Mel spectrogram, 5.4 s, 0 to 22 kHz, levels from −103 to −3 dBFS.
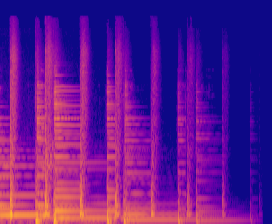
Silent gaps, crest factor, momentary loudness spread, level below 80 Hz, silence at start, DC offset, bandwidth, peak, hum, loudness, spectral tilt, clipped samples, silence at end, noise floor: none; 22 dB; 18 LU; -40 dBFS; 0 s; under 0.1%; 15.5 kHz; -10 dBFS; none; -32 LUFS; -6 dB/octave; under 0.1%; 0.95 s; -67 dBFS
